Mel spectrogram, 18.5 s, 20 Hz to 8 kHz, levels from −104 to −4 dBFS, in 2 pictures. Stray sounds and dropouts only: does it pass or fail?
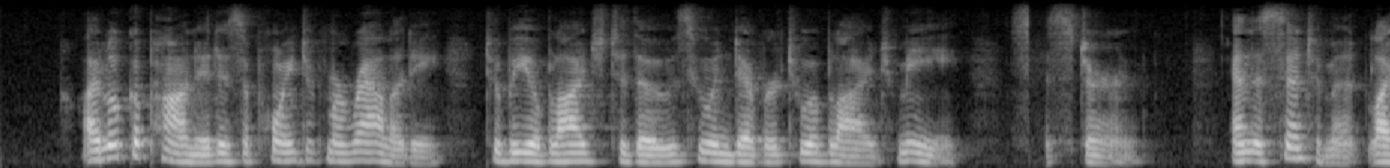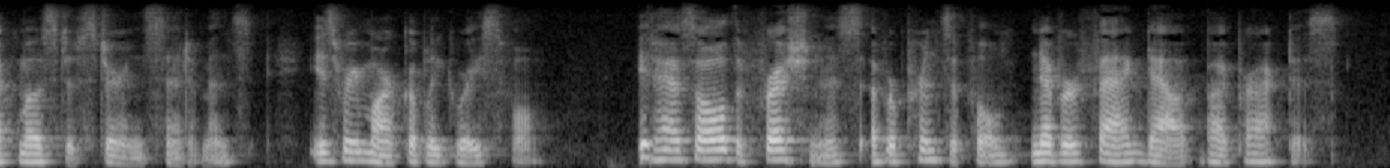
fail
